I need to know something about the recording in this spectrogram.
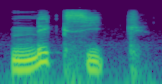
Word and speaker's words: Mexique: Le Mexique. Le Mexique. Mexique. It's really the X. Huh? Le Mexique. And then remember this Q-U-E, it's only K.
